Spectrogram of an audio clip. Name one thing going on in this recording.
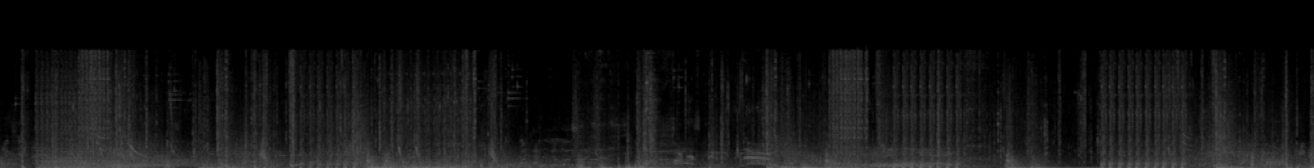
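Rapid gunfire crackles without pause.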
